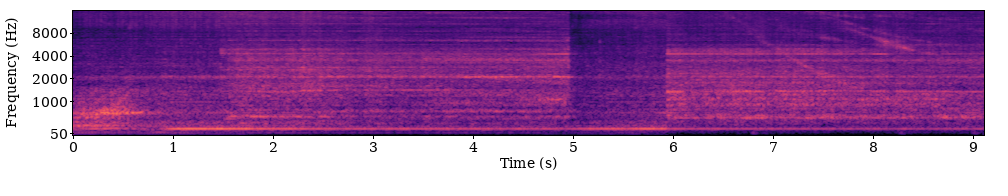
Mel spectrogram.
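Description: A band saw blade cuts through wood with a rasping whine.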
